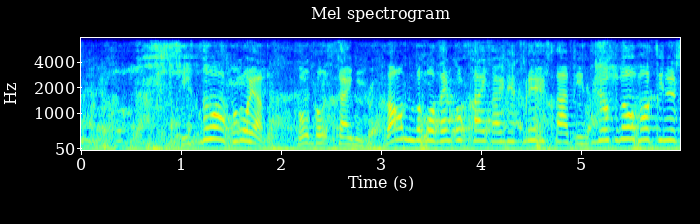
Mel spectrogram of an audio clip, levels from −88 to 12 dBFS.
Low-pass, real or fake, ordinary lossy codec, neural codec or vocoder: 7.2 kHz; fake; none; codec, 16 kHz, 2 kbps, FunCodec, trained on LibriTTS, 25 frames a second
